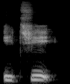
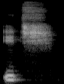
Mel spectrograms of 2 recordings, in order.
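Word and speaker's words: いち: it becomes itchy so this is the number ichi ichi it can also be pronounced each each where the final sound of e is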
